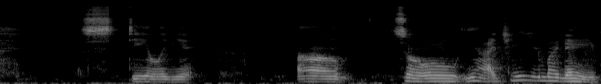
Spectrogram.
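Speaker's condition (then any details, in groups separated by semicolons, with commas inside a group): Cerebral palsy, mild; speech sometimes affected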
